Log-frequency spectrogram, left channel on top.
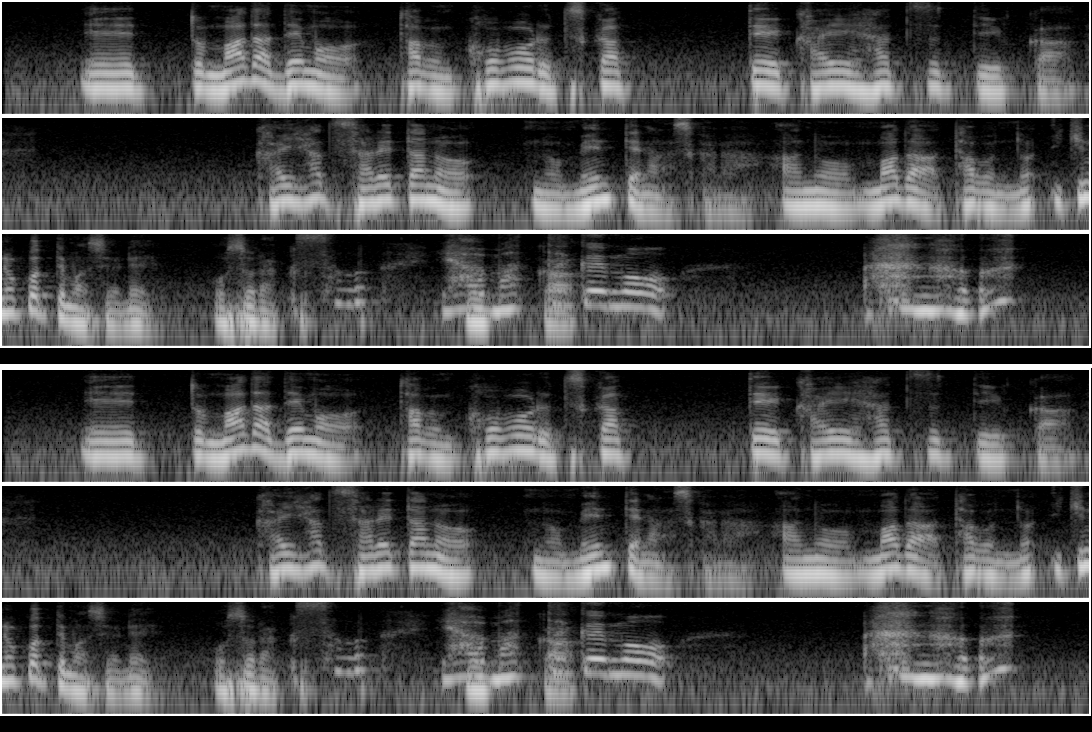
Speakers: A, on the left (about 55°); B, on the right (about 30°).
A: えーっと、まだでも多分コボル使って開発っていうか、開発されたののメンテナンスかな。あの、まだ多分の生き残ってますよね。おそらく。
B: そう、いや、
A: どっか。
B: 全くもう、あの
